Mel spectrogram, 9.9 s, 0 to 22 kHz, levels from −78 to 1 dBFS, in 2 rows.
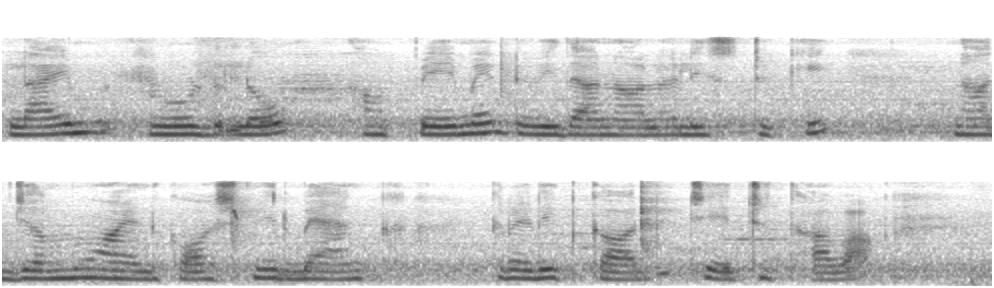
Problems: constant background noise, background conversations at intervals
